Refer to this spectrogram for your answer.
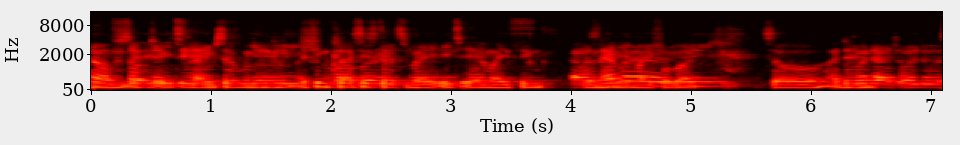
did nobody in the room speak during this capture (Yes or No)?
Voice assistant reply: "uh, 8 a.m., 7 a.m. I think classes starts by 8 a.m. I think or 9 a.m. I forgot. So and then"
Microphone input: No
